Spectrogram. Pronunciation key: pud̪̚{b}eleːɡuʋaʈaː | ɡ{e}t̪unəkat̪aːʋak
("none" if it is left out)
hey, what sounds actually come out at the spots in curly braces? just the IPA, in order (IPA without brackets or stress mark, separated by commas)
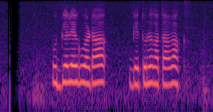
ɡ, e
